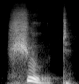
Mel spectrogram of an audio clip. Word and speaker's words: shoot: पहिलो शब्दमा पातलो स को उच्चारण हुन्छ र दोस्रो शब्दमा मोटो श को।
